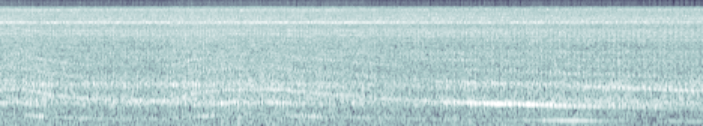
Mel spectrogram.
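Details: HPI Vorza RC buggy after front diff rebuild (diff case broke in a crash) and new tower: high gear whir rising and falling with throttle over motor hum, louder than before; drivetrain noise, source unclear.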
